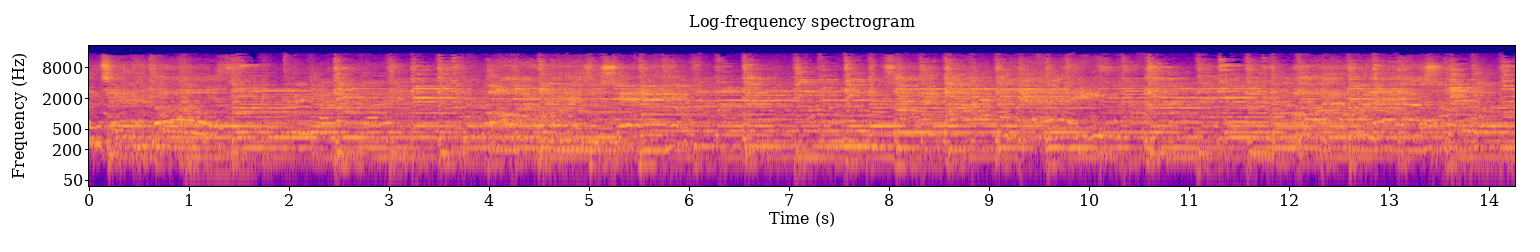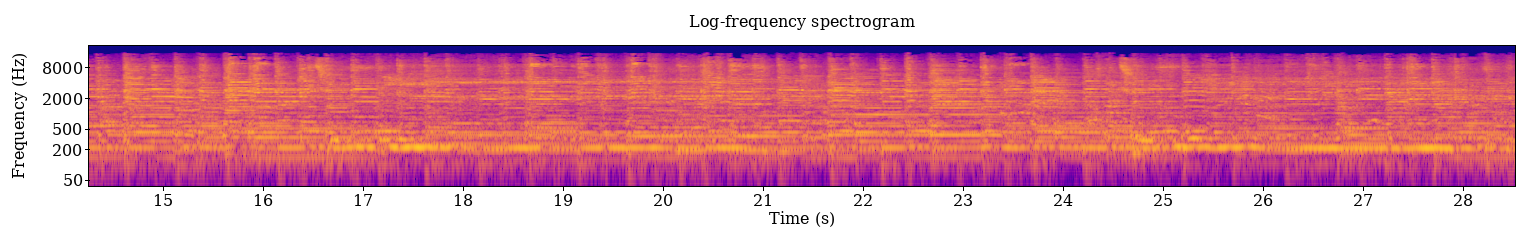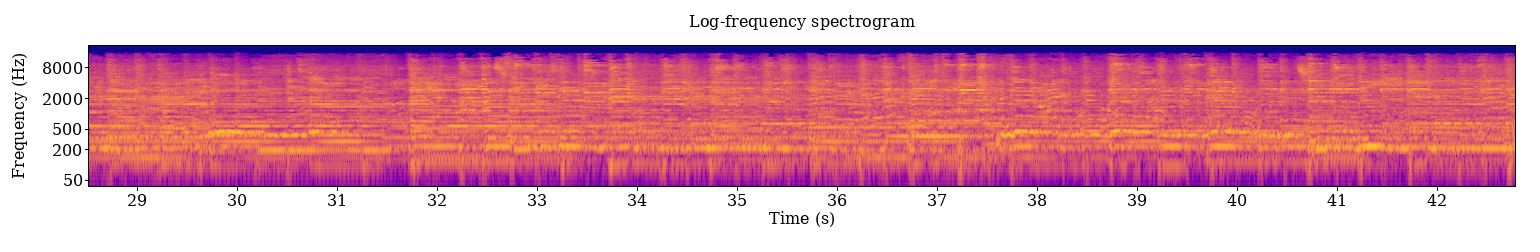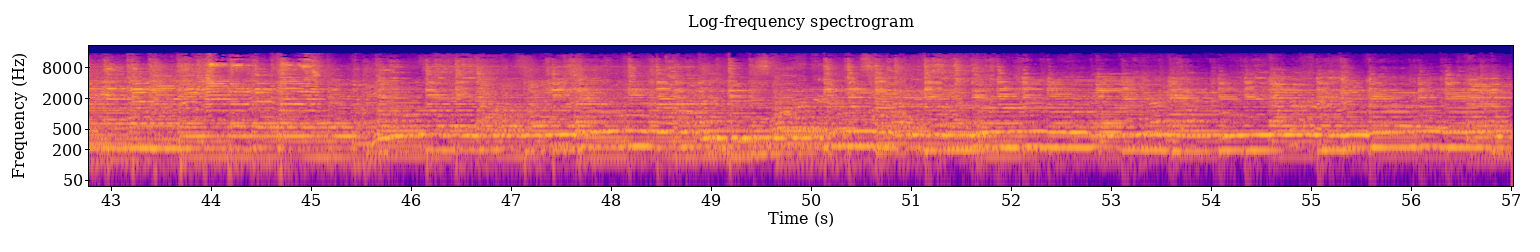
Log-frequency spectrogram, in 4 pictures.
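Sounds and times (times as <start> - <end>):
acoustic guitars playing: 0.0 - 57.0.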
